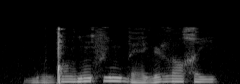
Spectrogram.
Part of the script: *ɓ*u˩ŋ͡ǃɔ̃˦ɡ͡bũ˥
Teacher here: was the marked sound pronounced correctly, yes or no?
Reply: yes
